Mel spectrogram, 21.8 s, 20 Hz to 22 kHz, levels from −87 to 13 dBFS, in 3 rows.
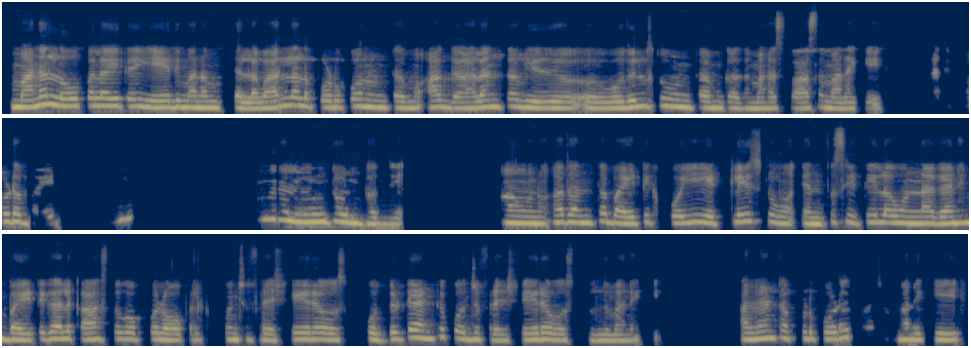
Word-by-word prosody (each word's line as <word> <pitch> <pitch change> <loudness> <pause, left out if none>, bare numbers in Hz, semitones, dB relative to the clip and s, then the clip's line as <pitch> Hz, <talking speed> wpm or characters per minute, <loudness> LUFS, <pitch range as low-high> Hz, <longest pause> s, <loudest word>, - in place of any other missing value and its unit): మన 210 +2 +6 0.2
లోపలయితే 240 0 +1 0.2
ఏది 200 +1 +2
మనం 190 0 +4 0.2
తెల్లవారులలా 190 +7 +2
అలా 235 - -1
పడుకొని 200 +3 0
ఉంటాము, 185 -1 0
ఆ - - +3 0.2
గాలంతా 205 +5 +1
వీ 195 - +4 0.6
వదులుతూ 215 +5 +2
ఉంటాం 195 -1 +1
కదా! 175 0 -4
మన 175 - -2
శ్వాస 175 +2 -3
మనకి 170 - -4 0.5
అది 195 - -20 0.2
కూడా 250 -1 +3
బయిట్ 195 0 -15 0.4
హ్మ్, 325 +3 -6 1.2
హ్మ్. 250 - +5
ఉంటూ 245 +1 +2
ఉంటుంది. 185 -3 +1 0.9
అవును. 200 -2 +4
అదంతా 230 +1 +1
బయటికి 195 +2 -1
పోయి 215 +2 0
అట్లీస్ట్ 245 +6 -4
వ 200 - 0 0.2
ఎంత 185 +4 +1
సిటీలో 225 +2 -2
ఉన్నా 200 0 +4
గానీ, 205 +1 +4
బయటగా 200 +3 +2 0.2
కాస్త 195 +1 0
గొప్పో 200 0 -5
లోపలికి 185 0 -3
కొంచెం 190 -1 -1
ఫ్రెష్ 175 -2 -3
ఎయిర్ 200 0 +2
ఓస్ 185 0 -2 0.2
పొద్దుటే 200 +5 -1
అంటే 220 +5 -1
కొంచెం 200 -2 0
ఫ్రెష్ 175 -1 -4
ఎయిరే 195 +1 +2
ఒస్తుంది 170 -1 -5
మనకి. 170 +2 -8 0.7
అలాంటప్పుడు 220 0 -1
కూడా 210 +3 0
కొంచెం 300 -7 -25
మనకి 190 0 0
200 Hz, 145 wpm, -22 LUFS, 185-225 Hz, 1.2 s, మన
